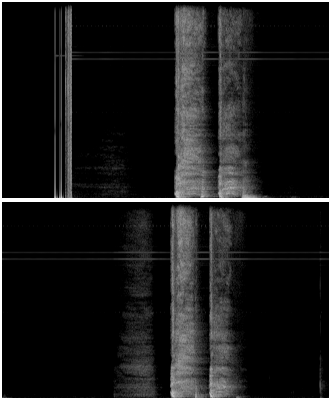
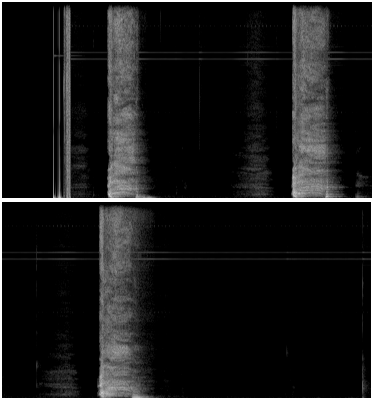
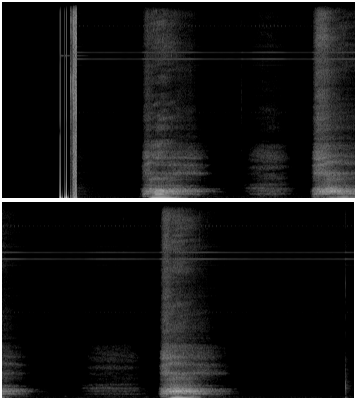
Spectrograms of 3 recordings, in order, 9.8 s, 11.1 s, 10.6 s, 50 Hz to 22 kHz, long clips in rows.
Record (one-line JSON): {"cough_length": "9.8 s", "cough_amplitude": 32767, "cough_signal_mean_std_ratio": 0.31, "three_cough_length": "11.1 s", "three_cough_amplitude": 32768, "three_cough_signal_mean_std_ratio": 0.3, "exhalation_length": "10.6 s", "exhalation_amplitude": 32768, "exhalation_signal_mean_std_ratio": 0.31, "survey_phase": "alpha (2021-03-01 to 2021-08-12)", "age": "65+", "gender": "Male", "wearing_mask": "No", "symptom_none": true, "smoker_status": "Ex-smoker", "respiratory_condition_asthma": false, "respiratory_condition_other": false, "recruitment_source": "REACT", "submission_delay": "3 days", "covid_test_result": "Negative", "covid_test_method": "RT-qPCR"}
